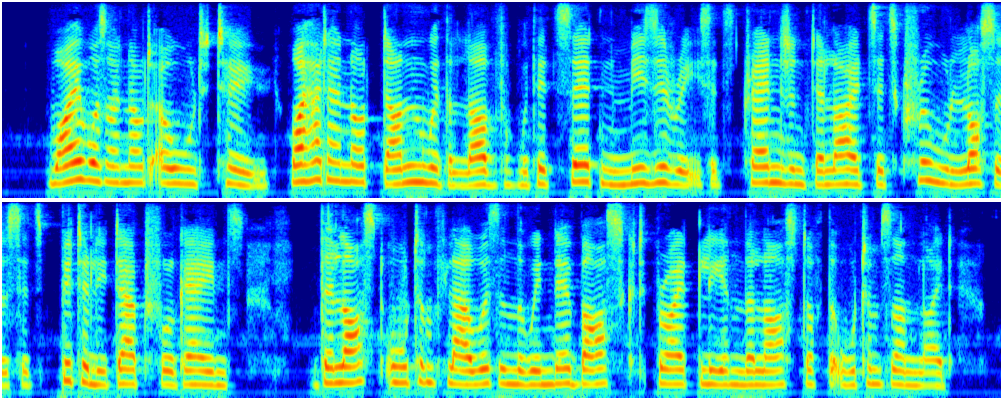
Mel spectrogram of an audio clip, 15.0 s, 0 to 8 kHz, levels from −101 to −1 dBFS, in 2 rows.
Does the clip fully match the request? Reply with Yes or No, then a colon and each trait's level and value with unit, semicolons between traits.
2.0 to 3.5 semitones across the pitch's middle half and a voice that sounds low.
No: narrow, 2.5 semitones; high, 220 Hz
